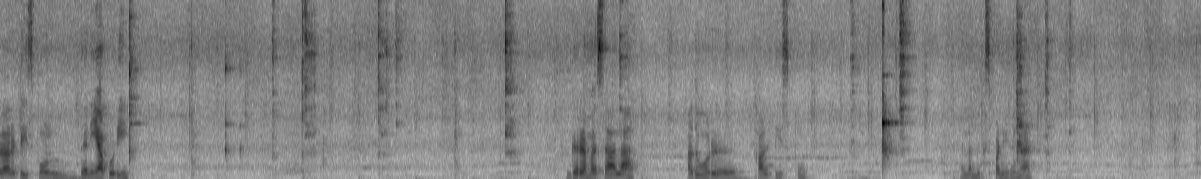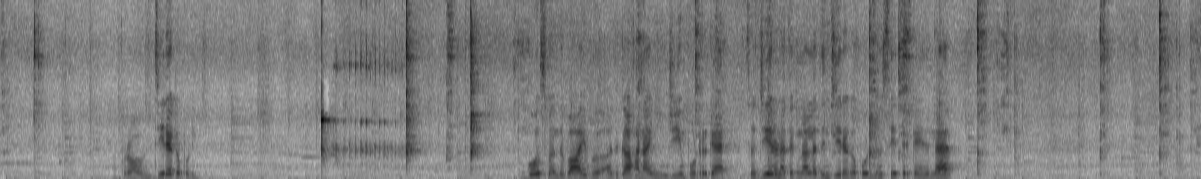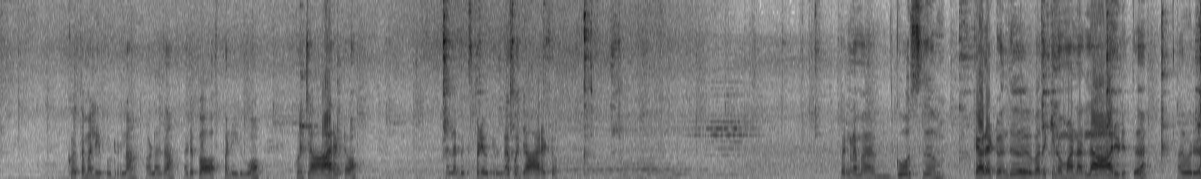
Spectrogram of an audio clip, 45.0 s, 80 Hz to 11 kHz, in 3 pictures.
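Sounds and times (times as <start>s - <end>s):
light sizzle: 0.0s - 45.0s
metal spoon scraping a pan: 2.4s - 6.6s, 10.5s - 11.5s, 12.6s - 15.9s, 19.0s - 21.9s, 22.8s - 30.2s, 33.3s - 39.6s, 42.9s - 45.0s
steel spoon clinking on pan: 2.8s - 3.1s, 11.0s - 11.4s, 19.0s - 21.1s.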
